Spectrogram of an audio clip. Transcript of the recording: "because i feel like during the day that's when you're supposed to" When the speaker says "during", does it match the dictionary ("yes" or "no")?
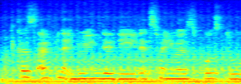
no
